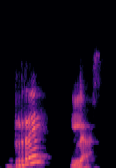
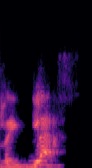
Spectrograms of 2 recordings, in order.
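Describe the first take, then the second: First: The stress is on the first syllable. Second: The stress is on the second syllable. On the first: The speaker calls it right. "la sílaba tónica es re, porque es reglas" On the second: The speaker calls it wrong. "no es reglas"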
